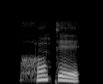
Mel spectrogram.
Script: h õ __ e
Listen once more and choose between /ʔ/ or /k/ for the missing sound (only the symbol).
k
